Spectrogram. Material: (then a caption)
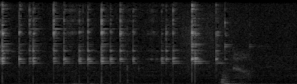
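Stainless steel. A small, hollow stainless steel cocktail shaker with its cap on is held in the hands, tapped with fingertips and nails, and handled at the lid. A quick, uneven run of light taps gives bright, high metallic clinks that die away almost at once over a soft low thud. Near the end, a duller knock and a brief rising scrape come from the lid.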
